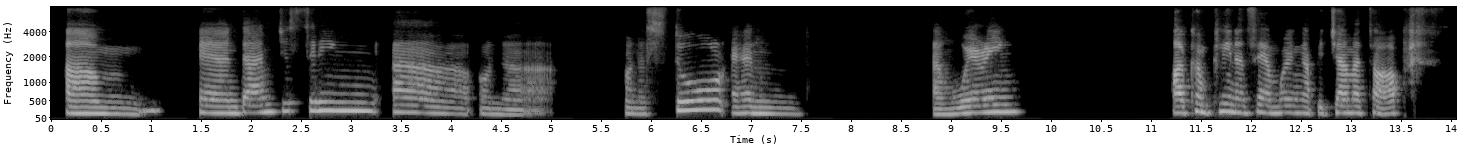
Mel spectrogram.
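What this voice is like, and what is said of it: Accented speech, slightly hard to understand. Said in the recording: “I have a lot of metal in my mouth at the moment because I'm undergoing some treatment. I hope that you can understand everything that I say, because that, in combination with my accent, it makes it pretty difficult”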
